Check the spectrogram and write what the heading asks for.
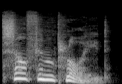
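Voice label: "self-employed", British English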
